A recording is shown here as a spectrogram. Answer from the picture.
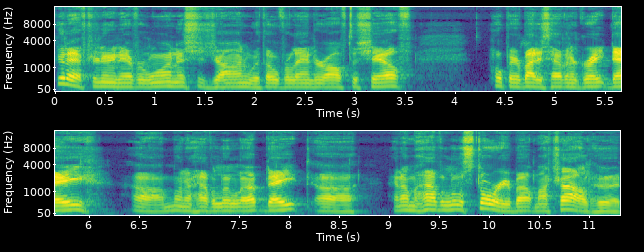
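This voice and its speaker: The speaker has a Southern US accent and talks at a fairly quick pace. Pitch varies in an ordinary way. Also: man, medium pitch for a man. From US South. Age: 70s. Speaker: YouTuber. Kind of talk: casual vlog. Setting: outdoors. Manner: halting.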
